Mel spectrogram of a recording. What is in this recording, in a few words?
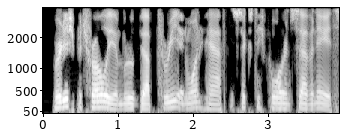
male male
